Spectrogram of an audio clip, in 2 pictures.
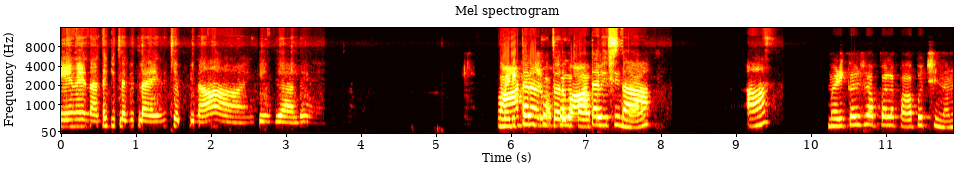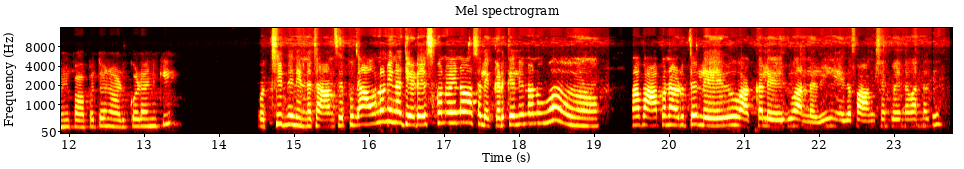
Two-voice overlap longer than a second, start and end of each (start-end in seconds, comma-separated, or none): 5.9-7.6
